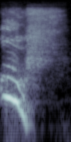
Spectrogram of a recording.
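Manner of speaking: sudden loud oof of a stumble; high, loud pained grunt. Acted. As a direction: blurt a startled oof as you fall. Kelp stumbling on land.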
